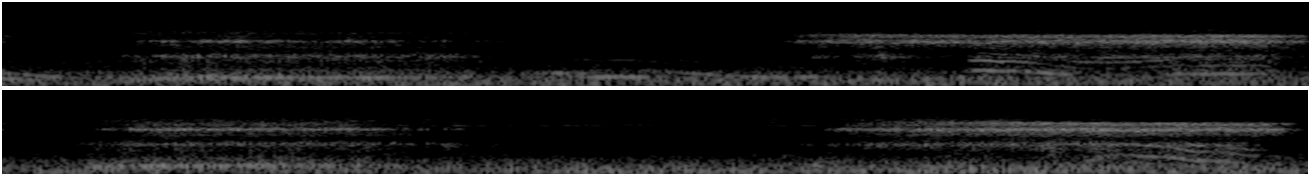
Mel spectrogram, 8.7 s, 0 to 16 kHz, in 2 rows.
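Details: Soft, whistling, higher-pitched breathing in slow cycles, about 14 a minute; light snoring while sleeping soundly.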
